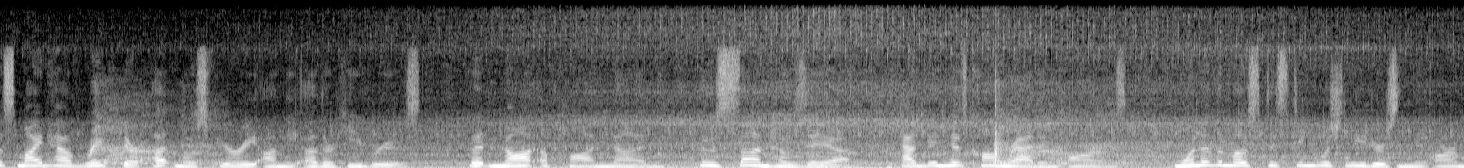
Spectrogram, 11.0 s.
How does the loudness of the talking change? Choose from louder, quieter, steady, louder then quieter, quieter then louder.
steady.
